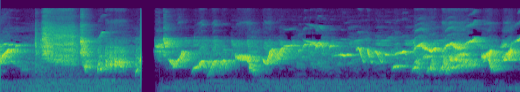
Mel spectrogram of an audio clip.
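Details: White-rumped shama in fighting song, used as a lure to get silent birds singing: dense, rapid run of varied warbled and chattering phrases, mostly mid-to-high pitched, with a brief cut in the middle and a low hum beneath.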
